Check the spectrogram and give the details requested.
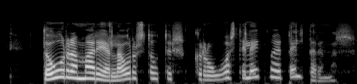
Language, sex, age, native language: Icelandic, female, 40-49, Icelandic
